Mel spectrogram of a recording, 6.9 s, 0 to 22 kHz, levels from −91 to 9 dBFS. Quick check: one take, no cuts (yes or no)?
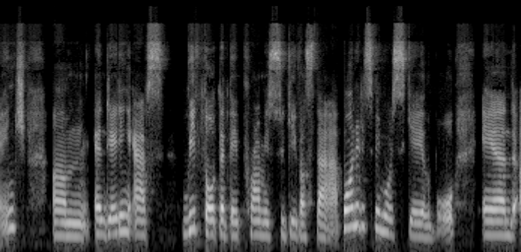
no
